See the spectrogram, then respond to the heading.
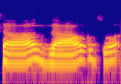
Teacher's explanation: जबान का सिरा या नोक सनाया उलिया के किनारों पर लगेगा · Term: र्फ लि सविया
